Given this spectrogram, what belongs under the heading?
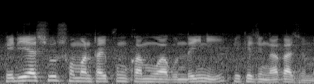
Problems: constant background noise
